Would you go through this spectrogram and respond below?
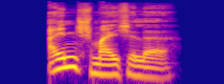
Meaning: inflection of einschmeicheln: 1. first-person singular dependent present 2. first/third-person singular dependent subjunctive I
- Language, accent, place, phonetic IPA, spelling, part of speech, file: German, Germany, Berlin, [ˈaɪ̯nˌʃmaɪ̯çələ], einschmeichele, verb, De-einschmeichele.ogg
